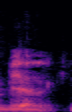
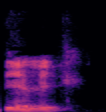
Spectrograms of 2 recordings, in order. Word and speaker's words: Bielik: Bielik. – Bielik. – Yeah, the stress would be on the first syllable, I think.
